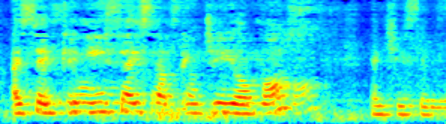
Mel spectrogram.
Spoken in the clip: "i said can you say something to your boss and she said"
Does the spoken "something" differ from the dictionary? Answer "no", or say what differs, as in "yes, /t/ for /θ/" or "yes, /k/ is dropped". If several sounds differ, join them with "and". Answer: no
